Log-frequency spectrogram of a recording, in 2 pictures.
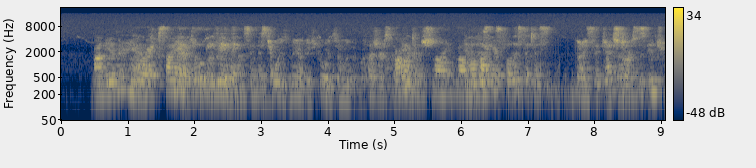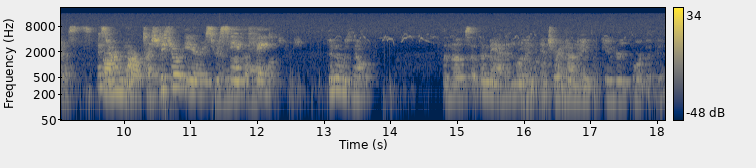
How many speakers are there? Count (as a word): three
